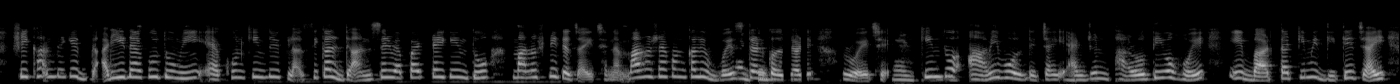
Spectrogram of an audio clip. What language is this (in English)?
Bangla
